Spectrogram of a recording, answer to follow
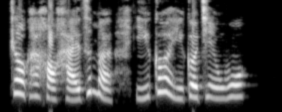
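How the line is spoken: Loud shout. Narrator (Chinese): 卡梅拉大喊道

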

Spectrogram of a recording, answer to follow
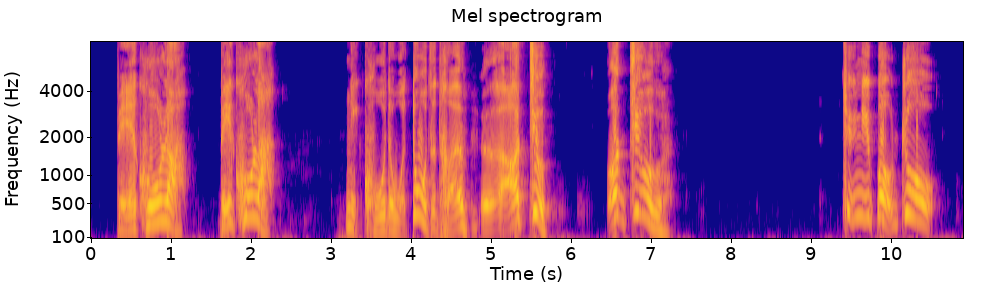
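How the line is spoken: Loud. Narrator (Chinese): 剧团经理对皮诺丘大声说

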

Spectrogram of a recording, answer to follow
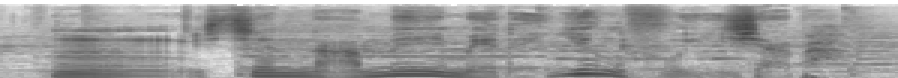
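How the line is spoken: Quiet muttering. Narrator (Chinese): 机灵的凯文…他小声嘀咕着

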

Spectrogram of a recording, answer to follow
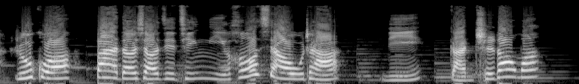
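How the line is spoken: Loud group answer. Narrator (Chinese): 他们一起大声回答

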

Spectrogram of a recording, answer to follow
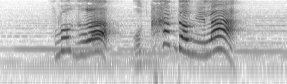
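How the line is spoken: Shouting. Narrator (Chinese): 他叫道

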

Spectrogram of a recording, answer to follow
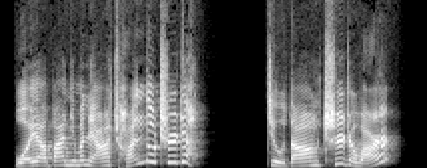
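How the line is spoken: Monster roaring. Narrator (Chinese): 怪兽咆哮道

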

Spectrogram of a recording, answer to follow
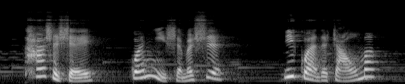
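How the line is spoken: Sharp, stern. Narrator (Chinese): 叶圆圆厉声地说

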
